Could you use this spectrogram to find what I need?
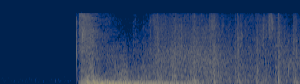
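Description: Footsteps thud quickly on grassy ground as a figure runs.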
